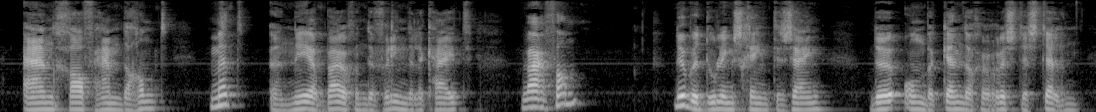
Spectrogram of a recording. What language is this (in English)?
Dutch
